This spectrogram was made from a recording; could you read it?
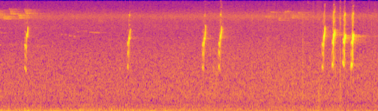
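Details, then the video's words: Bulbul kept as a cage bird, singing in a wild forest-song style and calling a mate in Chana, Songkhla, southern Thailand, during a windy spell. Sharp rising chirps sound one by one, then a quick burst of four bright notes near the end. "Burung merbah lekir hoach thom gacor bahanan"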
